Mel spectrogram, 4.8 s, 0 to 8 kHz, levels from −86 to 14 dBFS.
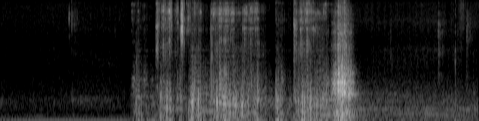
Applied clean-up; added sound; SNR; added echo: neural separator model SepFormer DNS4.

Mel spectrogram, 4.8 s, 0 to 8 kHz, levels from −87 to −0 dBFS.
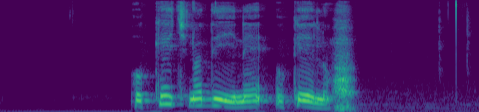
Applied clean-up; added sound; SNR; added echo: none; Breathing; 11 dB; none.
